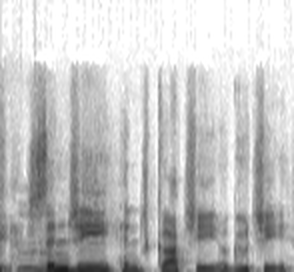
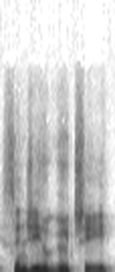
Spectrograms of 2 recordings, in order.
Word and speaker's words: Shinji Higuchi: That was a clip from the film Shin Ultraman, directed by, let me pronounce this correctly, Shinji Higuchi. Shinji Higuchi.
